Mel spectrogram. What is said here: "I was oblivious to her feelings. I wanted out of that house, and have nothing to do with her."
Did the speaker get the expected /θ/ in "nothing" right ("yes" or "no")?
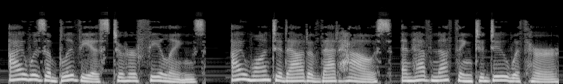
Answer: yes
